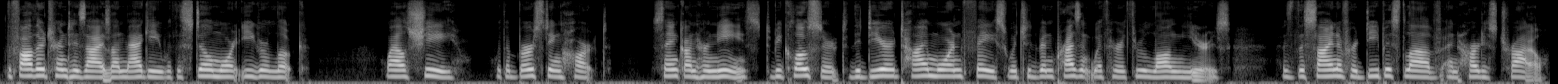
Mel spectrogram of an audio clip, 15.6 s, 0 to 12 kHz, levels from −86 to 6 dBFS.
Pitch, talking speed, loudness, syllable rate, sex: 210 Hz, 195 wpm, -20 LUFS, 4.6 syllables/s, female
